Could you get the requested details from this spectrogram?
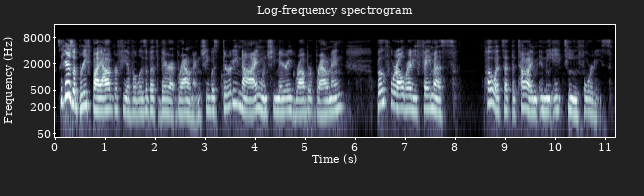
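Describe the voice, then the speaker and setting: A woman giving a measured, explanatory poetry lesson and reading the poem aloud. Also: sits low, a bit bright. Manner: measured, explanatory, with occasional self-corrections. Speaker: teacher. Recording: dull, lo-fi.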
